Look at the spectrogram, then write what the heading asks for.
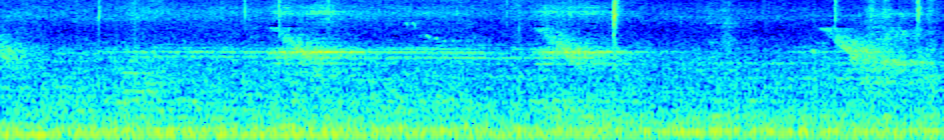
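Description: Faint outdoor background with a steady low hum and a few sharp clicks, broken by three short falling bird chirps spread over the few seconds.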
